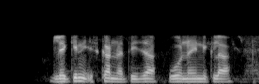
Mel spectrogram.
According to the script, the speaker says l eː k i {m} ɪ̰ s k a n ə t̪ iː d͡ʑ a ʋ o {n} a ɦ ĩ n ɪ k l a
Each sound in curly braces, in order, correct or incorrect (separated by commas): incorrect, correct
